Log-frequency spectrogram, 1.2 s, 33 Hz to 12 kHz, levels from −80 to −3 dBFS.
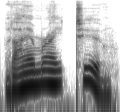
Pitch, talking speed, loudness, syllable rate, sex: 125 Hz, 250 wpm, -14 LUFS, 5.3 syllables/s, male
